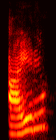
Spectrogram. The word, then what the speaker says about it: aéreo: Acá tenemos aéreo, tiene 4 sílabas, aunque no parezca. AE son fuertes, se tienen que separar.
